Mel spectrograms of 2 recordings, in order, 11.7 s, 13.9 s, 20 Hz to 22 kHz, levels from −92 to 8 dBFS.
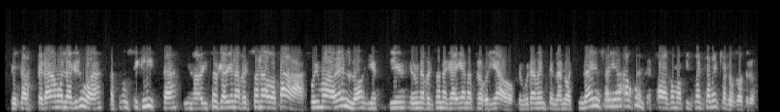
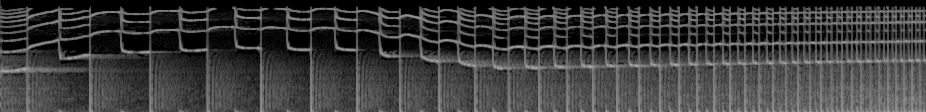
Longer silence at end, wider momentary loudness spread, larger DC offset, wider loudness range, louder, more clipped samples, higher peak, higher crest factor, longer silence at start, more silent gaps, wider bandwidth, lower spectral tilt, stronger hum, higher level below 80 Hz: first, 0.4 s vs 0 s; first, 7 LU vs 2 LU; neither; about the same, 2 LU vs 2 LU; first, -17 LUFS vs -25 LUFS; neither; about the same, -4 dBFS vs -6 dBFS; second, 14 dB vs 22 dB; first, 0.15 s vs 0 s; neither; second, 4.4 kHz vs 17.5 kHz; first, -8 dB/octave vs -0.5 dB/octave; neither; second, -76 dBFS vs -42 dBFS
